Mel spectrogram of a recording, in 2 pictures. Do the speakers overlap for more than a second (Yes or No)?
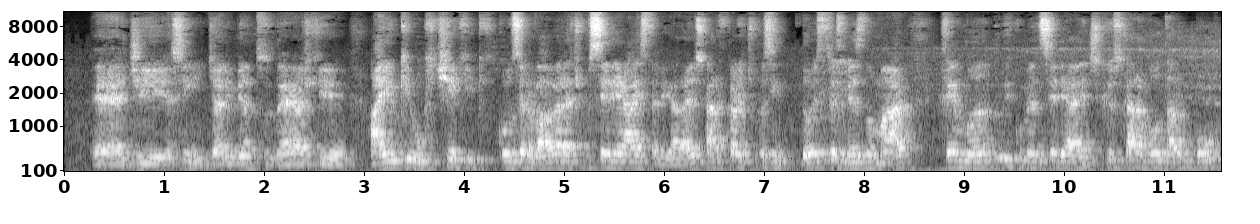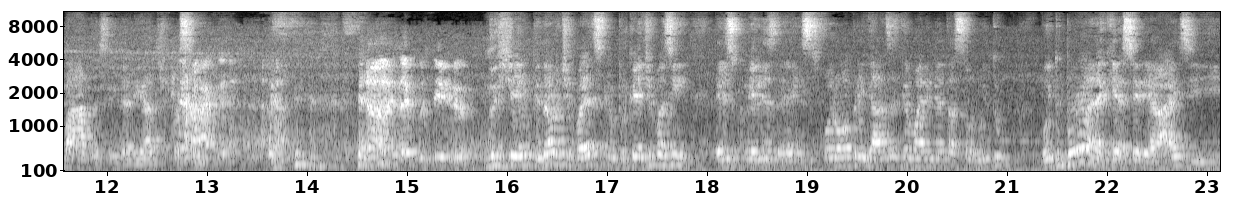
No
